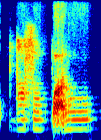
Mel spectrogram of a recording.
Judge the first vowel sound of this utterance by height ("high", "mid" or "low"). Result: high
